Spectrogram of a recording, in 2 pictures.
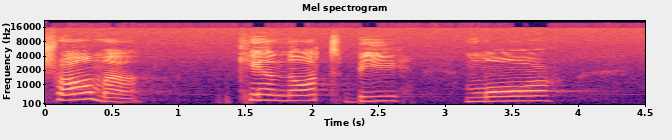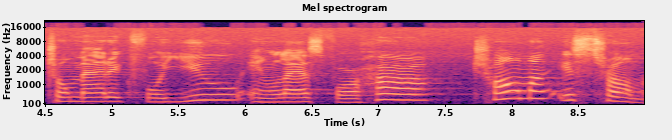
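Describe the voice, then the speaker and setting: Speaking in a Brazilian accent at a fairly high pitch, a woman uses lively intonation at a very slow pace with long, frequent pauses. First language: Portuguese. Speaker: psychotherapist. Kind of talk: lecture.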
